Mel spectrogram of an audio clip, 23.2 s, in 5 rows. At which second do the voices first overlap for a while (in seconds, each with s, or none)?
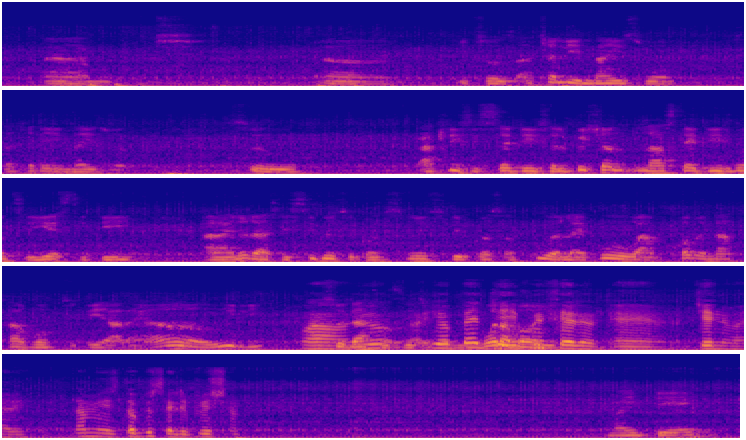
15.8 s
